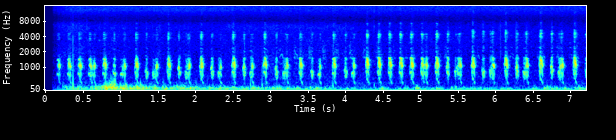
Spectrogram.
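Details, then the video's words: A female chukar partridge gives a rapid, steady run of dry, clucking chuck notes, a couple each second, with a low rumble of handling or wind at the start; used as a hunting lure call. "shiakri chakor sound keklik sesi dasi female hunting sound shikari madi"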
